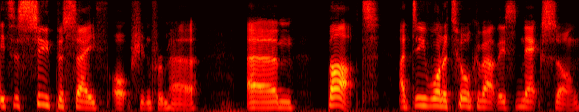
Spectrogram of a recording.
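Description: A man with an English accent speaks at a fairly slow pace in a high pitch with a bright, sharp tone on a very clean recording with a silent background. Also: lively intonation. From England. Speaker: podcast host. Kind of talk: casual chat.

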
